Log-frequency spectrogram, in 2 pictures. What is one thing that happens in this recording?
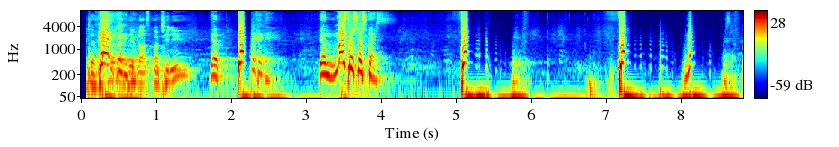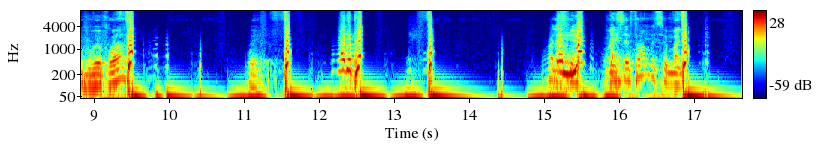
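A man prays loudly and forcefully into a microphone, close by.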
